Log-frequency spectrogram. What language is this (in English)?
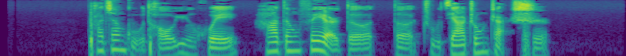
Chinese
